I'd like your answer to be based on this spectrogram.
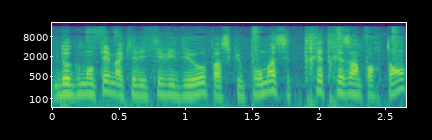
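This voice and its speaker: Music plays behind a male speaker whose fairly high pitch shows ordinary variation. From Algeria. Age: 20s. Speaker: tech YouTuber. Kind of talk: interview. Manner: hesitant, many fillers.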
